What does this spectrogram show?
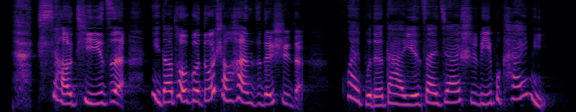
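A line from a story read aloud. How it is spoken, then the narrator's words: Flushed laughing scolding. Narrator (Chinese): 金贵两拳早已红晕了，笑骂道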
